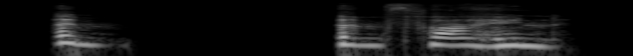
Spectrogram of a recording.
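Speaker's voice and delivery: very high-pitched, stammering voice. Reading a story aloud, a crying character insists she's fine: stammering. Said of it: "Maria stammered".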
